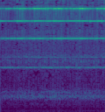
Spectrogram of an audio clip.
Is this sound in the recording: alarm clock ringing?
yes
